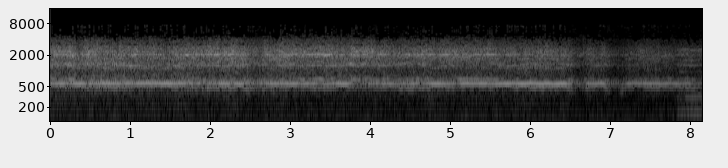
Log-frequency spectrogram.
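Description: A steam train whistle sounds in an old-time horror radio drama, a loud sustained blast that holds steady for several seconds over rumbling rail noise, with no talking.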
